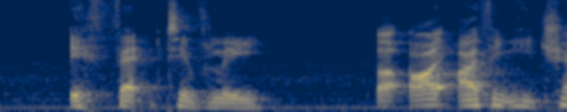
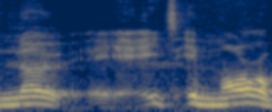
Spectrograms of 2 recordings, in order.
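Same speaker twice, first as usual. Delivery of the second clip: higher and louder concession, rushing to the but; eager rebuttal; 8 semitones higher, 7 dB louder than usual. Real, not acted. Conceding to co-host, raised and eager. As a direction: grant the point fast, then push back.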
